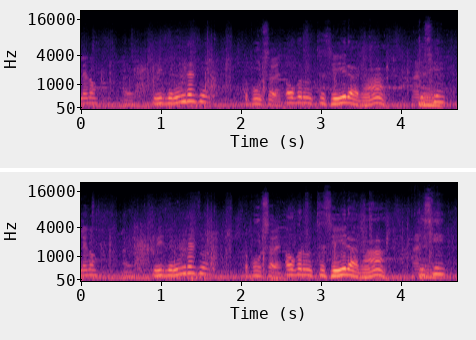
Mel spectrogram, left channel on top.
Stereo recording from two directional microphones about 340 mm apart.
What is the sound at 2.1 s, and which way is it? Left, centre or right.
Speech, right.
